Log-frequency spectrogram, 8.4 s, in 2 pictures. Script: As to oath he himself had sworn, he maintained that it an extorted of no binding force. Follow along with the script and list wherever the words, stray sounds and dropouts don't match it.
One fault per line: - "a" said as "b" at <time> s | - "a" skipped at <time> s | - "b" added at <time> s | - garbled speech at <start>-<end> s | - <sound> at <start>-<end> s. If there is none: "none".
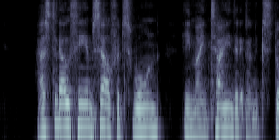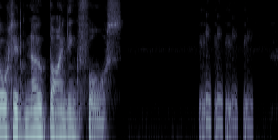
- laugh at 7.2-8.0 s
